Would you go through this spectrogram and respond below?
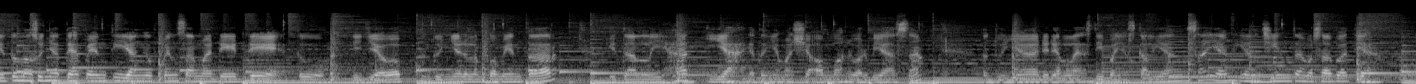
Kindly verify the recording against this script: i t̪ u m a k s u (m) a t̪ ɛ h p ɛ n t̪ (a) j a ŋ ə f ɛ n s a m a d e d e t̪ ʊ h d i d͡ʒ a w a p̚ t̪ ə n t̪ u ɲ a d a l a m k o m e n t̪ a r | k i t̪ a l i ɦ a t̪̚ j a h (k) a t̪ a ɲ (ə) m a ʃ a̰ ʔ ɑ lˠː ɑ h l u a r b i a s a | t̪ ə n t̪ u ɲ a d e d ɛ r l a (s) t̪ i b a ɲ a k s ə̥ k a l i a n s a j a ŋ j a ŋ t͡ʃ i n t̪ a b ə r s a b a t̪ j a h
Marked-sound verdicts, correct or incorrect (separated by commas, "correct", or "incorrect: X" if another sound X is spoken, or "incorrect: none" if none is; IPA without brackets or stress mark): incorrect: ɲ, incorrect: i, correct, incorrect: a, correct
